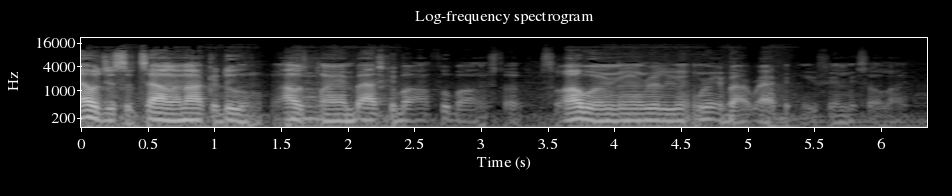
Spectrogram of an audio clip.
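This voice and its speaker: A man's very deep, low voice, very fast and monotone, with hardly any pauses. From Arkansas, Pine Bluff. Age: 20s. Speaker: rapper. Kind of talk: casual chat.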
